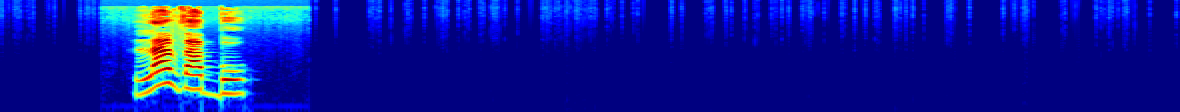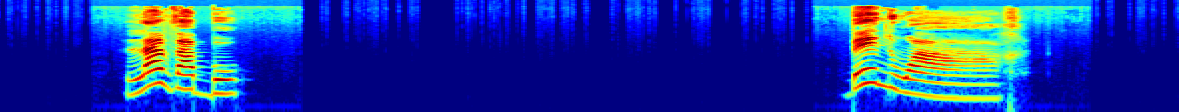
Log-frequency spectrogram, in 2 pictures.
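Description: A woman pronounces single words slowly and clearly, with short pauses between them.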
